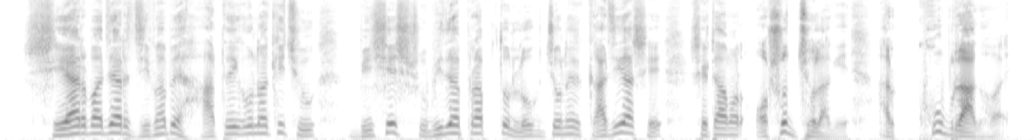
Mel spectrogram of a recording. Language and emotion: Bengali, angry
